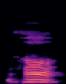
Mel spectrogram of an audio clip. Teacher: છે નેક્સ્ટ છે મર્મર વ્યંજન ઝીણો ઝીણો નાદતંત્રીમાં કંપન કરે હ તમે હ બોલો ત્યારે મુખપથમાં એક ઝીણો ઝીણો કંપન ઉત્પન્ન થતું હોય છે · તમે હ બોલો ત્યારે મુખ પથમાં એક ઝીણો ઝીણો કંપન ઉત્પન્ન થતું હોય છે, એને મર્મર વ્યંજન કહે છે.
